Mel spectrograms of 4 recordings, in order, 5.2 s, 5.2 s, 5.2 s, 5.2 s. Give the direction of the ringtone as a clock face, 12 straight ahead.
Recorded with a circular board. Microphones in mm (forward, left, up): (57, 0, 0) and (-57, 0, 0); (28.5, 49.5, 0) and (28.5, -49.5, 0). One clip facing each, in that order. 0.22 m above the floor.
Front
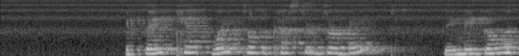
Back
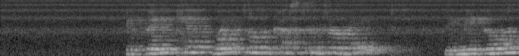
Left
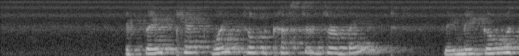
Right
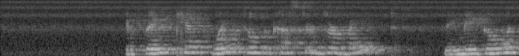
I don't hear a ringtone.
